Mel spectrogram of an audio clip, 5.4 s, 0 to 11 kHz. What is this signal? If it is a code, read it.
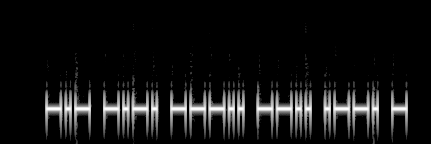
Morse code, heard as a keyed tone, about 20 wpm, 700 Hz. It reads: KC8ZPT
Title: USA Call Signs - 6 Characters - Repeated 3x - 20wpm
